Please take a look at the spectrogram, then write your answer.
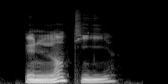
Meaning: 1. lens 2. contact lens 3. lentil (plant)
- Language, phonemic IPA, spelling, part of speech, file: French, /lɑ̃.tij/, lentille, noun, Fr-lentille.ogg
